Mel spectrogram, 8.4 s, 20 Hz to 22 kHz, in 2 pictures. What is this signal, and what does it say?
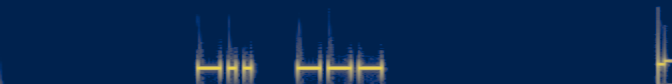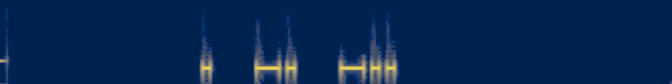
Morse code, heard as a keyed tone, about 25 wpm, spaced as for 18 wpm, 700 Hz. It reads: DO END
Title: 2x Character Spacing - Top 200 Words - 25wpm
